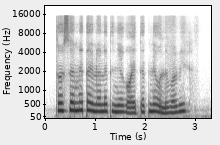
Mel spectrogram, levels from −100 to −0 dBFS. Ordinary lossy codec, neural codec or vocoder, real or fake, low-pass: Opus, 24 kbps; autoencoder, 48 kHz, 32 numbers a frame, DAC-VAE, trained on Japanese speech; fake; 14.4 kHz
